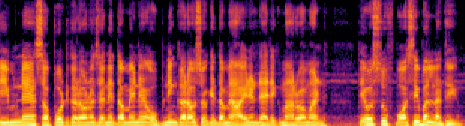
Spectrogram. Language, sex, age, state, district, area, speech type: Gujarati, male, 18-30, Gujarat, Surat, urban, spontaneous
